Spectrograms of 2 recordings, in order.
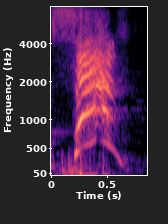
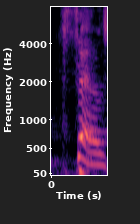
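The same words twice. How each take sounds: First: Sudden high, loud yell; explosive one-word preacher's cry; shouted call. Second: Said in the usual way. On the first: Acted. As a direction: shout it like hailing someone. Calls to self, suddenly shouting.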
